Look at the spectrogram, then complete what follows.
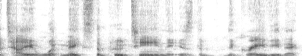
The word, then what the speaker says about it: poutine: do you get good poutine in ontario i think that's how you pronounce it yes poutine is correct um well gosh jeff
